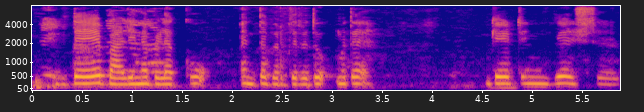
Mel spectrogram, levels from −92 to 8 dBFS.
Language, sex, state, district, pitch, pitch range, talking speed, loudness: Kannada, female, Karnataka, Bellary, 230 Hz, 220-240 Hz, 90 wpm, -17 LUFS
